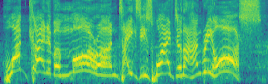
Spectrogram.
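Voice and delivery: high, loud, slow incredulous shout; self-mocking shout. Real, not acted. Pastor ridiculing himself to the congregation, shouting. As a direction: yell it at your own stupidity.

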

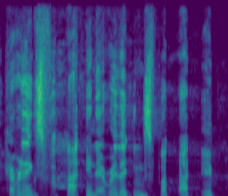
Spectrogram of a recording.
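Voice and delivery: nervous cover-up. Retold or imitated. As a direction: pretend nothing is wrong, badly. Joseph covering panic.

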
